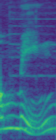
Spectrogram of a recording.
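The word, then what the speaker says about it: 明: แสง สว่าง นั่น เอง ทุก คน อ่าน ว่า หมิง นั่น เอง ครับ กลาย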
